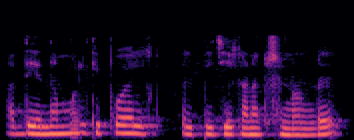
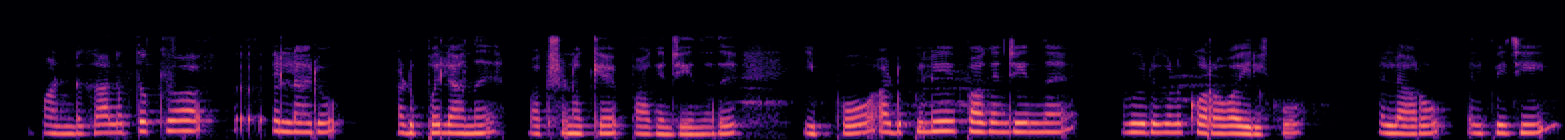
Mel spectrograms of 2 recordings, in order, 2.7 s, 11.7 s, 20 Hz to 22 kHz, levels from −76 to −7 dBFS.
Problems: low volume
